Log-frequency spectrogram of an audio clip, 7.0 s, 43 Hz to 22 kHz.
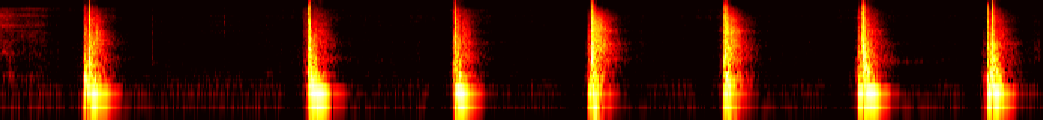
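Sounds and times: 
resonant rubber balloon boings: 0.6 - 0.9, 2.0 - 2.4, 3.0 - 3.3, 3.9 - 4.2, 4.8 - 5.1, 5.7 - 6.0, 6.6 - 6.9
rubber balloon thumps: 0.6 - 1.0, 2.0 - 2.4, 3.0 - 4.2, 4.8 - 5.1, 5.7 - 6.9.

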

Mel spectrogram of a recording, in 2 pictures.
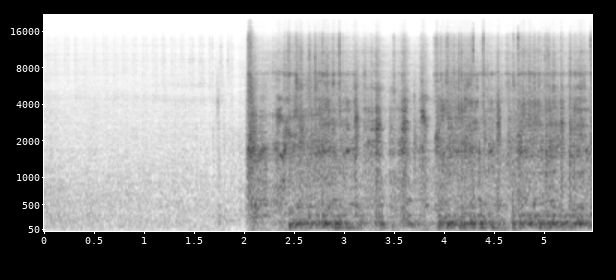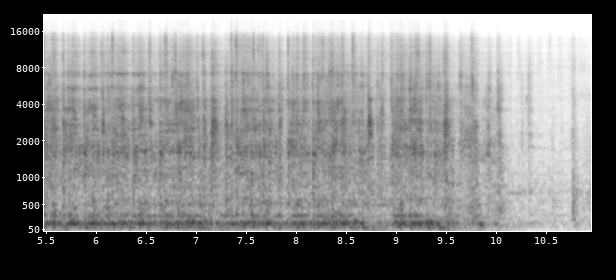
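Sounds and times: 
vintage heavy vehicle starter motor cranking: 2.0 - 10.4.

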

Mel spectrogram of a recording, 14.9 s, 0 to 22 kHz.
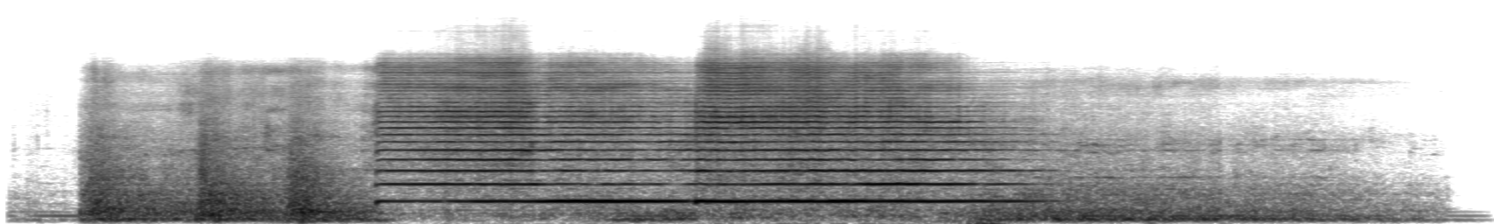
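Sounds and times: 
tugboat horn blasts: 3.7 - 10.8.

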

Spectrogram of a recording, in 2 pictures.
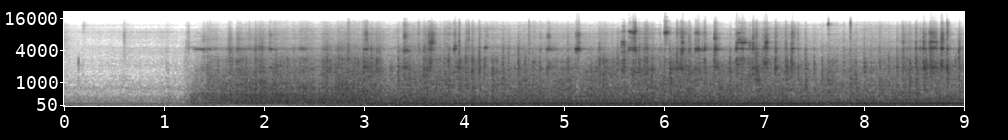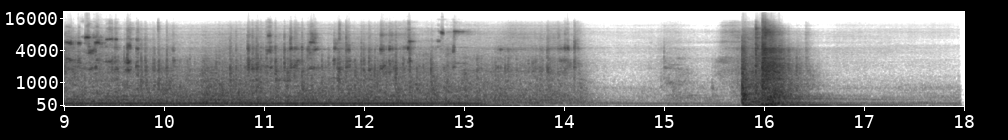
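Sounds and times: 
heavy metal refrigerator rolling on wheels: 0.9 - 17.9.

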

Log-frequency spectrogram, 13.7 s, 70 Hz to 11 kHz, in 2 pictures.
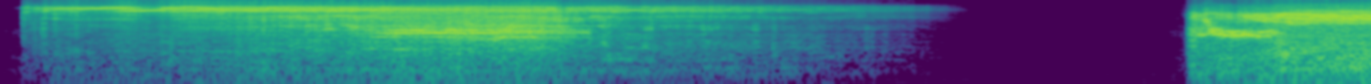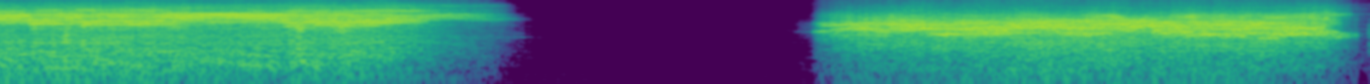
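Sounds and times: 
robotic alien creature shriek: 1.4 - 3.8, 6.0 - 9.2, 11.0 - 13.7.

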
